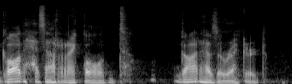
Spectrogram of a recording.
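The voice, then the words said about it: Put-on English accent. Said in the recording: “Was that a good English accent ... Yeah, it was pretty good for you.”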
